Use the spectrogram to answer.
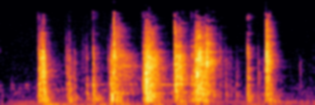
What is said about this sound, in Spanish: Paje, abre la puerta de la casa de mis tesoros.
